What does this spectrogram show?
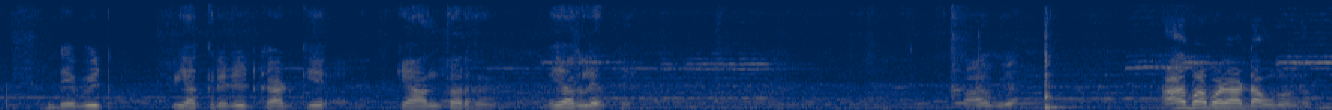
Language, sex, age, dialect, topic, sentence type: Hindi, male, 31-35, Kanauji Braj Bhasha, banking, question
